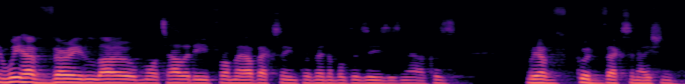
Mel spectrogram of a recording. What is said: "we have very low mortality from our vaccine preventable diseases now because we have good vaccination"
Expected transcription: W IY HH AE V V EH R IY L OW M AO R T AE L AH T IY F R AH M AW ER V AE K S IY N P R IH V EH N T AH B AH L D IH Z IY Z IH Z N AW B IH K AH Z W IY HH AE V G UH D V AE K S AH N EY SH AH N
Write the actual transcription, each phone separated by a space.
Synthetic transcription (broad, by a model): W IY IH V V EH R IY L OW M AO R T AE L AH T IY F R AH M AW ER V AE K S IY N P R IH V EH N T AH B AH L D IH Z IY Z IH Z N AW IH K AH Z W IY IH V G UH D V AE K S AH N EY SH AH N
